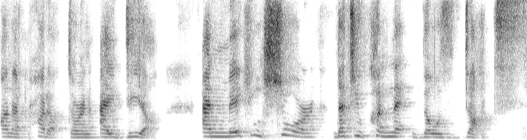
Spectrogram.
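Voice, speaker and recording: Speaking with a Jamaican accent, a woman uses a fairly high, somewhat breathy voice and a passionate tone at a fairly slow pace. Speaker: marketing expert. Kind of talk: interview.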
